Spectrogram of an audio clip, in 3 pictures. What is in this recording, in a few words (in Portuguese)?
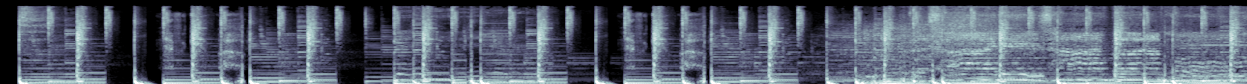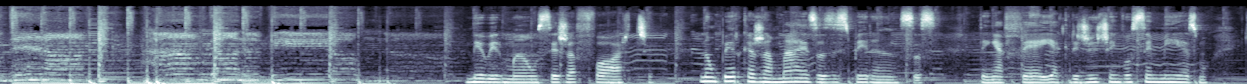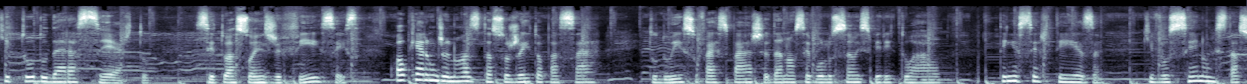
OTIMISMO IRMAO F, telemensagem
